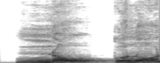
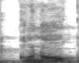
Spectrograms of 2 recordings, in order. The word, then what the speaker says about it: knock: यहां पे कनॉक नहीं पढ़ा जाएगा। देखिए के बाद क्या है, एन है, तो देखिए तो इस के का उच्चारण नहीं होगा, यानी साइलेंट लेटर क्या है इसमें, के है, के।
